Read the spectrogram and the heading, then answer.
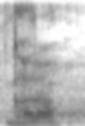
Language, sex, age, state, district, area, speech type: Odia, female, 30-45, Odisha, Dhenkanal, rural, read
